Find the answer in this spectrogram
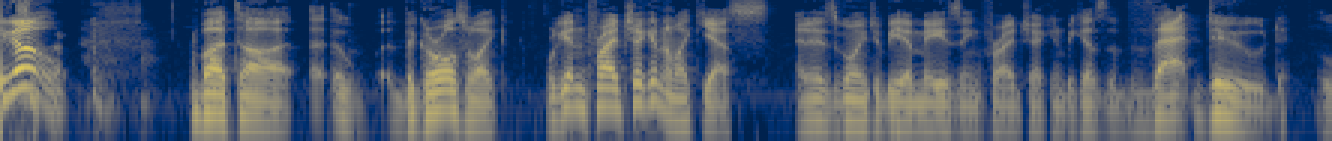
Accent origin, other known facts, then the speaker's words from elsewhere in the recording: Chicago, Illinois, United States; also born or lived in Kennesaw, Georgia; I'm a Chicagoan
